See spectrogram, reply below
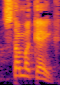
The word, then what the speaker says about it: stomachache: 那么 stomachache 这个单词，第一个 k 可以浊化成 g 这个发音 stomachache，最后一个 k 可以不用发音，但气流阻塞一下。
